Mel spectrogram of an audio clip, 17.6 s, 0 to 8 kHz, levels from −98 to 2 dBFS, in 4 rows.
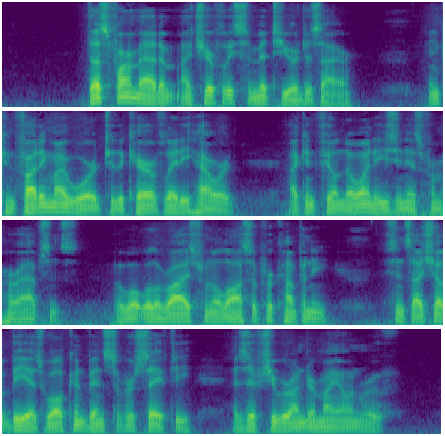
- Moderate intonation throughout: No, narrow, 2.0 semitones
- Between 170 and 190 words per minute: Yes, average, 185 wpm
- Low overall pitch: Yes, very low, 75 Hz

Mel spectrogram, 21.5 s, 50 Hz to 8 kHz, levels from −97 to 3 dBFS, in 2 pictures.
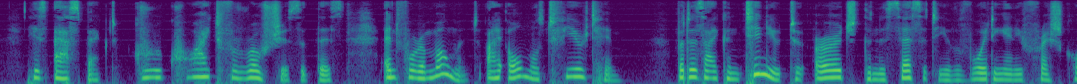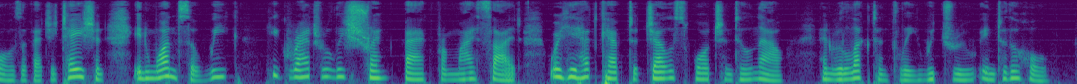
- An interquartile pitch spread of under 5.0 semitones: No, average, 5.3 semitones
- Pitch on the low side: No, medium, 185 Hz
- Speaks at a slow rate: No, average, 155 wpm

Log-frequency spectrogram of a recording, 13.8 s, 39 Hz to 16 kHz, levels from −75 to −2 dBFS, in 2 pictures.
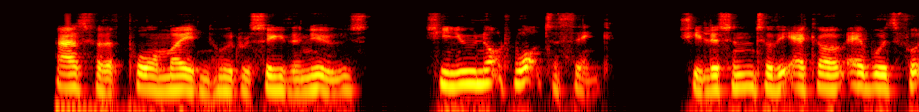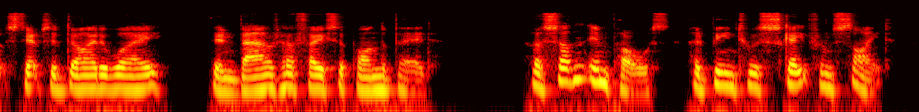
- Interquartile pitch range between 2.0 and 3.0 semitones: Yes, average, 2.7 semitones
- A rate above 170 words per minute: Yes, average, 185 wpm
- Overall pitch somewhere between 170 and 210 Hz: No, medium, 140 Hz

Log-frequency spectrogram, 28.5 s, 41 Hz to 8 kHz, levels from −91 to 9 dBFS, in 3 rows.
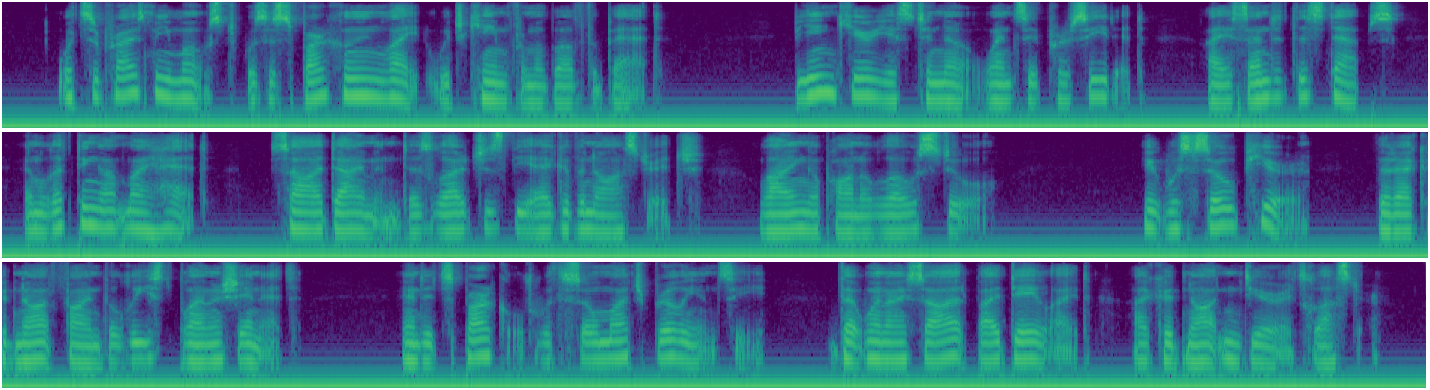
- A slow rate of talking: No, average, 170 wpm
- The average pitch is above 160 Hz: No, low, 135 Hz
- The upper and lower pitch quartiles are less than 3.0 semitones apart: Yes, narrow, 2.4 semitones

